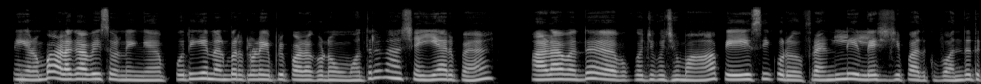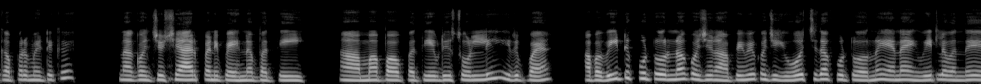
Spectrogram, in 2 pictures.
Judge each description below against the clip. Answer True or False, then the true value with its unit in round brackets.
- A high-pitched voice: True (215 Hz)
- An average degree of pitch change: False (2.2 semitones)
